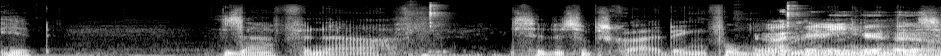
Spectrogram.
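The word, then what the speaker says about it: Zaphenath: You say it Zapanath.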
